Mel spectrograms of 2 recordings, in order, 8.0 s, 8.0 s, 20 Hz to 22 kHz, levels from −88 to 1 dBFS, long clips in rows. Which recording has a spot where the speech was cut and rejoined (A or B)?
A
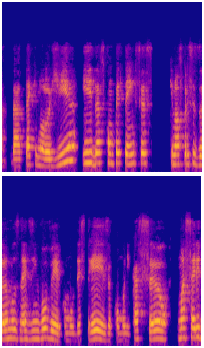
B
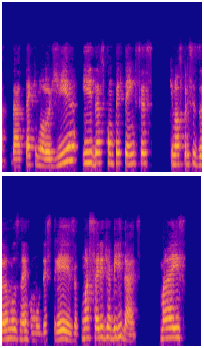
B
